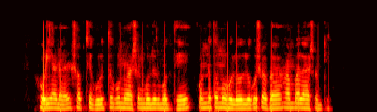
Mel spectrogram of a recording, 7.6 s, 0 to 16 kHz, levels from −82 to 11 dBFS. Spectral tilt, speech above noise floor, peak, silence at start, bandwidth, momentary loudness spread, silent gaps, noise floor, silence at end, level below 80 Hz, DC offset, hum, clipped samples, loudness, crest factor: -7.5 dB/octave; 69 dB; -2 dBFS; 0.8 s; 8 kHz; 8 LU; none; -88 dBFS; 1 s; -48 dBFS; under 0.1%; none; under 0.1%; -19 LUFS; 18 dB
